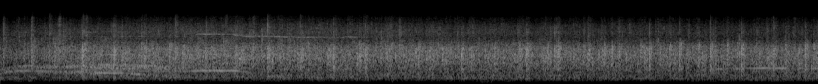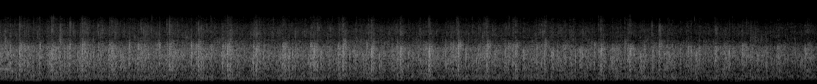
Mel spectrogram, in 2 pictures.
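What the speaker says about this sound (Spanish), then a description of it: "Si podés brindarle un aplauso a Dios." A church congregation applauds for a long stretch, a dense, even roar of many hands clapping at steady loudness with faint background voices.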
